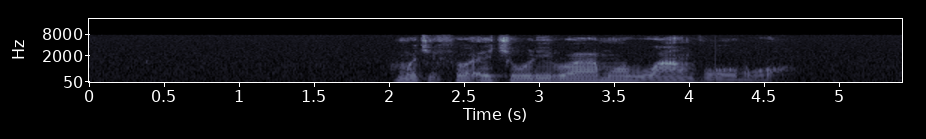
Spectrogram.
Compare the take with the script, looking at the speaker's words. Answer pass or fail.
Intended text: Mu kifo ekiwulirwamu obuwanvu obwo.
pass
